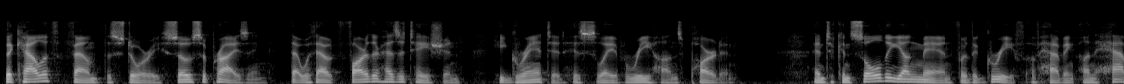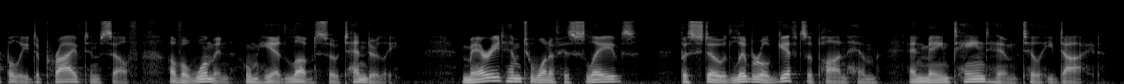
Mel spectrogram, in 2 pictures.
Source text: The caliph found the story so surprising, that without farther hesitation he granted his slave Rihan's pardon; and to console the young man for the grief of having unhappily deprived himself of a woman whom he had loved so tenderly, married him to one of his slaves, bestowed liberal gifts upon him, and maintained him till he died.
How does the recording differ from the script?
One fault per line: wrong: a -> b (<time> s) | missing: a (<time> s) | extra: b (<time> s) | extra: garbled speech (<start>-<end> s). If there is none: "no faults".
no faults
